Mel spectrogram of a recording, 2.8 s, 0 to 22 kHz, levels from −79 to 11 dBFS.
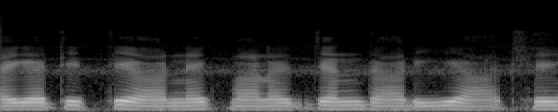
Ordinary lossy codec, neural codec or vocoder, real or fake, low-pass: none; none; real; 7.2 kHz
